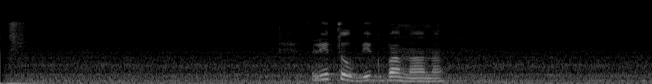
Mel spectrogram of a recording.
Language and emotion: Russian, neutral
